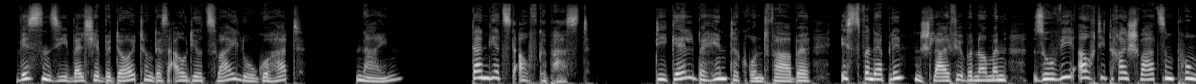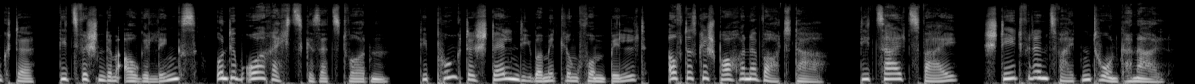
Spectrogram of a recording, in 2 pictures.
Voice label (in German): Hochdeutsch Oesterreichisches Deutsch; sprechproben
